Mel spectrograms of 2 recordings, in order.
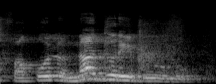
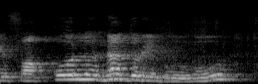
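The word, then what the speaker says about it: فقلنا اضربوه: When you read together, you pronounce faqul nadribuhu. Okay. When you combine the words together, the pronunciation will be faqul nadribuhu.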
